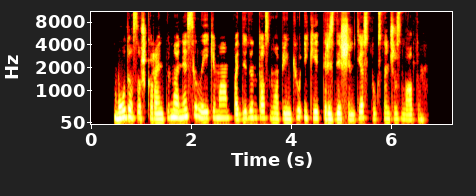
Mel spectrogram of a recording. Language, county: Lithuanian, Šiauliai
